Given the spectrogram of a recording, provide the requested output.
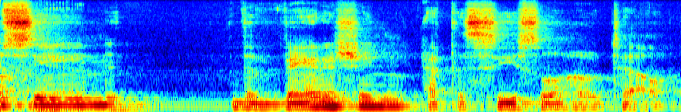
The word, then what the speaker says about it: Cecil Hotel: The Cecil Hotel. – Never heard of it. – That's how you say it. – Yeah, the Cecil Hotel.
